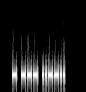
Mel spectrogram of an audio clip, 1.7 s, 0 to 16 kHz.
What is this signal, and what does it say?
Morse code, heard as a keyed tone, about 37 wpm, 700 Hz. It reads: TO?
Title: 4x Word-Spacing - Sentences from Top 100 Words - 40wpm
